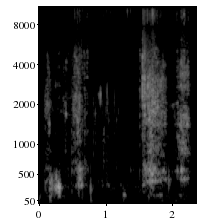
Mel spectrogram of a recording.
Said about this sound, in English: Let me take a sip of my oat milk latte.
